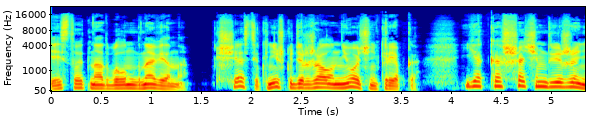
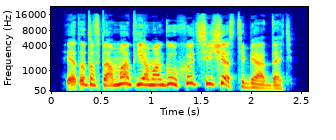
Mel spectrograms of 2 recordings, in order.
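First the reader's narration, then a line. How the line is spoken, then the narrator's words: Cheerful promise. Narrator (Russian): бодро пообещал Павлик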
